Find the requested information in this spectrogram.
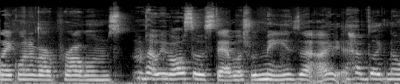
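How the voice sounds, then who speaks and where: A woman's fairly high voice at a very fast pace, with audible room echo and noticeable background noise. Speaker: documentary subject. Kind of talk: emotional argument. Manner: halting.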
